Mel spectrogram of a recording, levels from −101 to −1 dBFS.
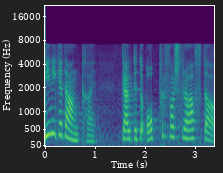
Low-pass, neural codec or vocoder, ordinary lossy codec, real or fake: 7.2 kHz; codec, 16 kHz, about 1 kbps, DyCAST, with the encoder's durations; MP3, 64 kbps; fake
